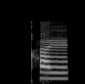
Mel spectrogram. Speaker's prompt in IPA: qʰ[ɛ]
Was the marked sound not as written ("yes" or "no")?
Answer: no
